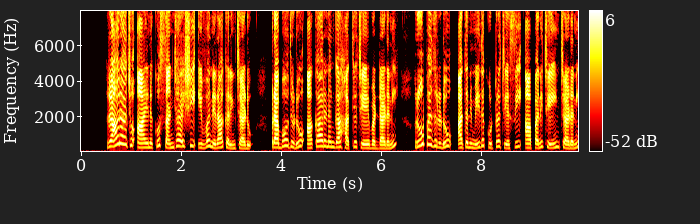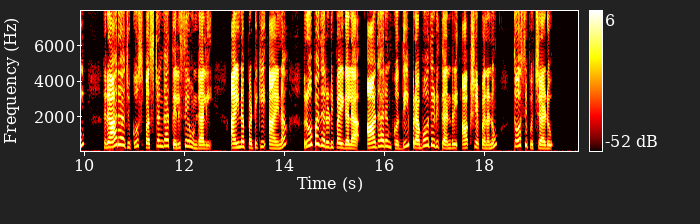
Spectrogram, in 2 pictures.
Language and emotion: Telugu, neutral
